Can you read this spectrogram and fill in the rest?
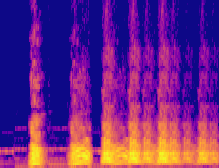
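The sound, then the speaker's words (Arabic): Village dogs that smelled a strange bear bark as they run at it, a rapid, overlapping series of about six loud barks with no talking, sounding like several excited dogs at once. “لكن كلاب القرية شموا ريحة الدب الغريب وجريوا عليه من كل مكان”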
